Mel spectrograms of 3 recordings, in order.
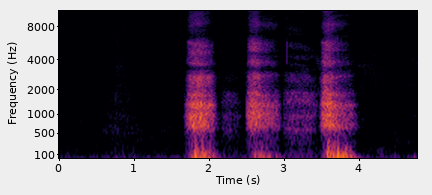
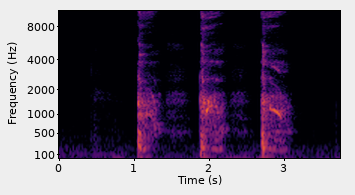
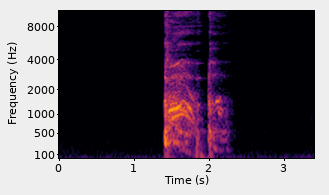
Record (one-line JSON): {"exhalation_length": "4.8 s", "exhalation_amplitude": 2878, "exhalation_signal_mean_std_ratio": 0.42, "three_cough_length": "3.8 s", "three_cough_amplitude": 1437, "three_cough_signal_mean_std_ratio": 0.43, "cough_length": "3.4 s", "cough_amplitude": 4899, "cough_signal_mean_std_ratio": 0.32, "survey_phase": "beta (2021-08-13 to 2022-03-07)", "age": "18-44", "gender": "Male", "wearing_mask": "No", "symptom_none": true, "smoker_status": "Never smoked", "respiratory_condition_asthma": false, "respiratory_condition_other": false, "recruitment_source": "REACT", "submission_delay": "1 day", "covid_test_result": "Negative", "covid_test_method": "RT-qPCR"}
